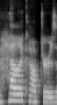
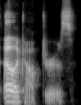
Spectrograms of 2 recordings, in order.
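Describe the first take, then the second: First: Said in the usual way. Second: "helicopters" without its H, as 'elicopters; Newfie-style "helicopters", silent H; dropped H. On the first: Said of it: "so instead of helicopters". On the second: Shown as a demonstration. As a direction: start "helicopters" straight on the E vowel. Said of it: "Newfies leave out H S on H words".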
